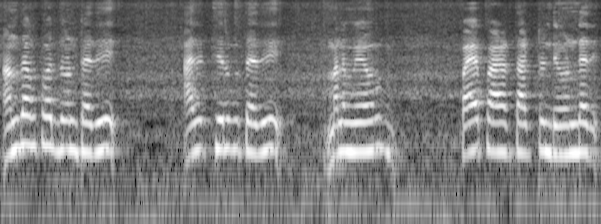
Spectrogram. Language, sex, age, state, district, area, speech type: Telugu, female, 60+, Telangana, Peddapalli, rural, spontaneous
